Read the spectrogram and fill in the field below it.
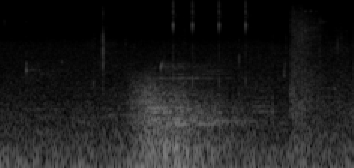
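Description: Soft game menu clicks tick a few times.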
